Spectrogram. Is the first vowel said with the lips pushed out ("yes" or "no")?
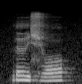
no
